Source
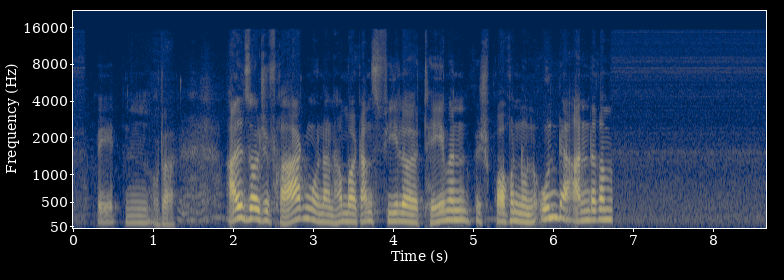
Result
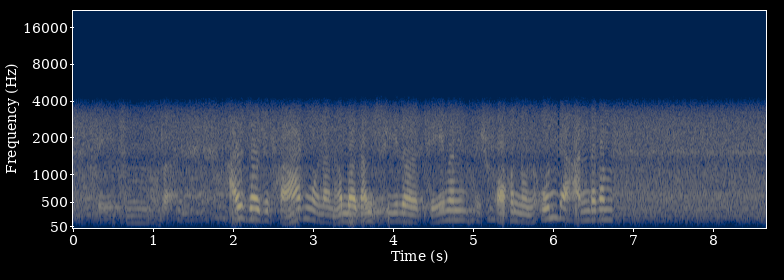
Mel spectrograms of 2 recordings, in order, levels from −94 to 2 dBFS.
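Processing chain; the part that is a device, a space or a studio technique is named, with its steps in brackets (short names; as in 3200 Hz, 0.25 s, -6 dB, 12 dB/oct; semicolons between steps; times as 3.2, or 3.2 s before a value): digital answering machine (BPF 330–3400 Hz; delta modulation 16 kbps, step -33 dBFS; speaker cabinet 450–4300 Hz, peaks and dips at 460 Hz -6 dB, 790 Hz -5 dB, 1300 Hz -10 dB); 3.26–3.96 resonant low shelf 570 Hz +7.5 dB, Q 1.5; gain -4 dB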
